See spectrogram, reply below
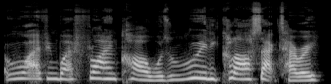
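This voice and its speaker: A woman's voice: a little high, moderate pace, natural voice. A woman voicing a chatty, friendly young British schoolboy wizard in scripted video game lines.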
